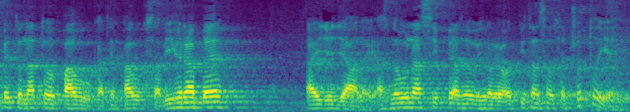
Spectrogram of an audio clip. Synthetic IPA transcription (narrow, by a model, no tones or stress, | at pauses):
pɛt̪ɔnat̪ɔɦɔpaʋuːkat̪ɛnpaʋuːksaʋiɦɾabɛ | aiɟɛɟalɛ̰ja̰znɔʋunasipɛaznɔʋuʋiɦɾabɛɔpiːt̪amsaɔsat͡ʃɔt̪ɔjɛ̰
